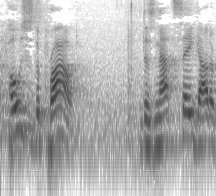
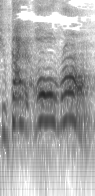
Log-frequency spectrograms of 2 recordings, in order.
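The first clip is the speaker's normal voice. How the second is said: stifled voice straining up higher; strangled inner voice; 7 semitones higher, 4 dB louder than usual. Acted. Humility being strangled by pride, straining to be heard. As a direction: push a choked warning out, rising in pitch. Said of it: "suffocating it into an intense whisper at best".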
